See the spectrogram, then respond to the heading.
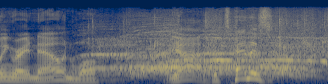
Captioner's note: cheers and applause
